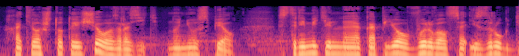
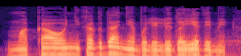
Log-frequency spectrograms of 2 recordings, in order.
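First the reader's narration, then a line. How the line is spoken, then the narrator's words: Plain. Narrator (Russian): ответил индеец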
